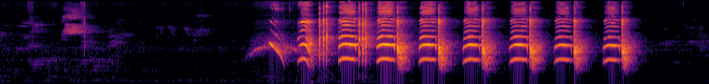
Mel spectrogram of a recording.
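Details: Javan myna singing as a lure to set off other mynas: after a faint squeak, a rising slur leads into a steady train of about ten nasal, ringing notes, evenly spaced, each with a bright squeaky edge.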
